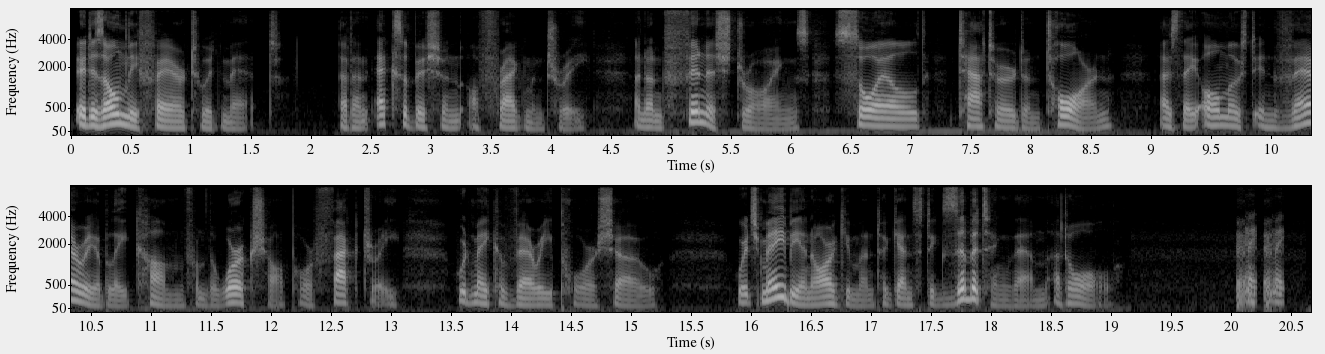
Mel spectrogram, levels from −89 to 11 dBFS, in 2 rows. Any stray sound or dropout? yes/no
yes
